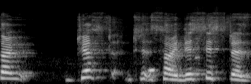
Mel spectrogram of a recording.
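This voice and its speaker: A woman speaks with a British accent at a fairly slow pace. Her pitch varies in an ordinary way. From England. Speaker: guest speaker. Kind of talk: casual chat.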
